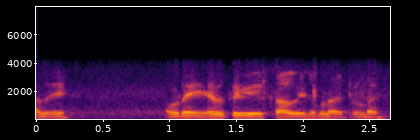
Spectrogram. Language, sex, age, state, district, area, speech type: Malayalam, male, 18-30, Kerala, Kollam, rural, conversation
